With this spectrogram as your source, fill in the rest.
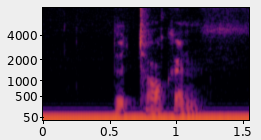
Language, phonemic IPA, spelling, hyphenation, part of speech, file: Dutch, /bəˈtrɔ.kə(n)/, betrokken, be‧trok‧ken, adjective / verb, Nl-betrokken.ogg
- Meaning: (adjective) 1. involved 2. clouded; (verb) 1. past participle of betrekken 2. inflection of betrekken: plural past indicative 3. inflection of betrekken: plural past subjunctive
